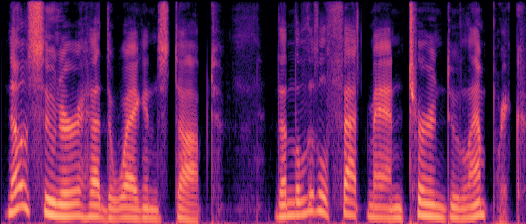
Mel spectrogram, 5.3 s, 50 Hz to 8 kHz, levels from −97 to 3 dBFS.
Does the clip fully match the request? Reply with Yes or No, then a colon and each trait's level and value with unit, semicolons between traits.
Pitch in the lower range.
No: medium, 155 Hz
